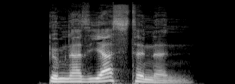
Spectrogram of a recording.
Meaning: plural of Gymnasiastin
- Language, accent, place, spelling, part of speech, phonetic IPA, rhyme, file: German, Germany, Berlin, Gymnasiastinnen, noun, [ɡʏmnaˈzi̯astɪnən], -astɪnən, De-Gymnasiastinnen.ogg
